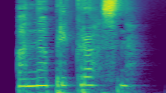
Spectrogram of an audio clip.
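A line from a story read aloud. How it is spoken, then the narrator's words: Fox whispering. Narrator (Russian): прошептала лиса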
